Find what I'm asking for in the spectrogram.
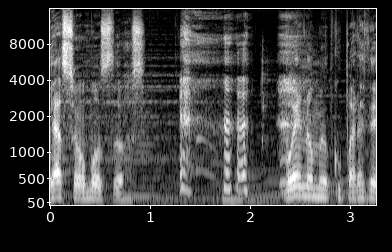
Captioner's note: Esperanza ríe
